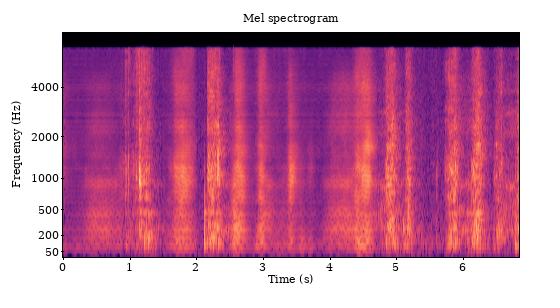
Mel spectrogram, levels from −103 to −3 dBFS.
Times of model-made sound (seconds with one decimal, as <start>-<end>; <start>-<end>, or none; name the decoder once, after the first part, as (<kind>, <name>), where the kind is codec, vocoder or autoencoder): 0.0-0.9 (vocoder, Vocos); 1.5-2.0; 2.5-4.7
